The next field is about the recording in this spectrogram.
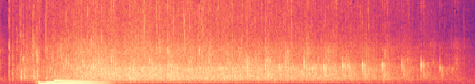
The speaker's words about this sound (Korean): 예, 찬양 감사합니다. 박수 한 번 하십시오.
